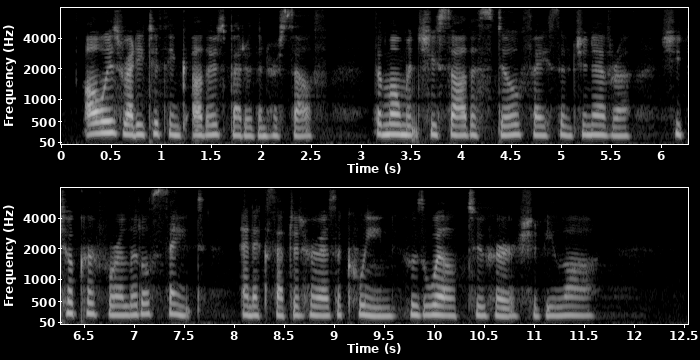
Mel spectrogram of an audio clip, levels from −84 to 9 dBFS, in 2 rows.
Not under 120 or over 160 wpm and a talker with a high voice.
No: average, 175 wpm; high, 205 Hz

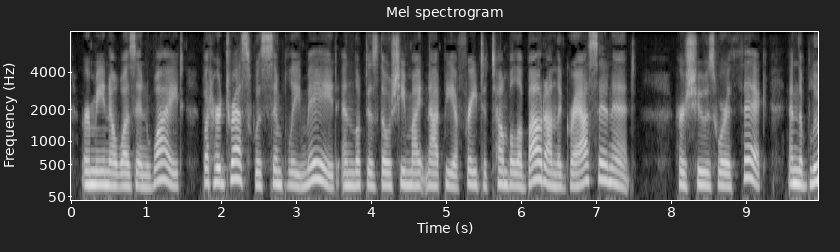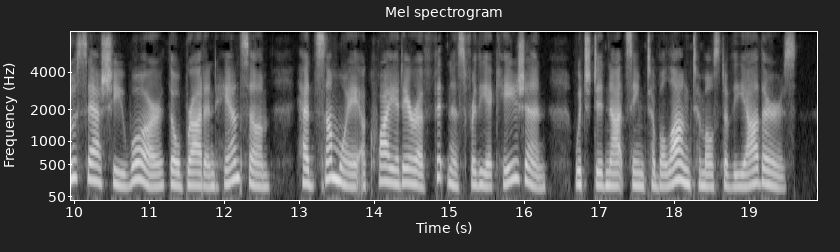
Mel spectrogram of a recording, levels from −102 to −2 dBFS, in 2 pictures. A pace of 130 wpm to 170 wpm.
No: average, 190 wpm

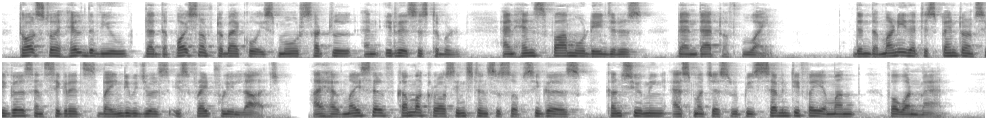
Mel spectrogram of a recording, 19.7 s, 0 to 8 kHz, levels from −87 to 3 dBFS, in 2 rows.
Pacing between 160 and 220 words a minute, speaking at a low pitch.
Yes: average, 175 wpm; low, 130 Hz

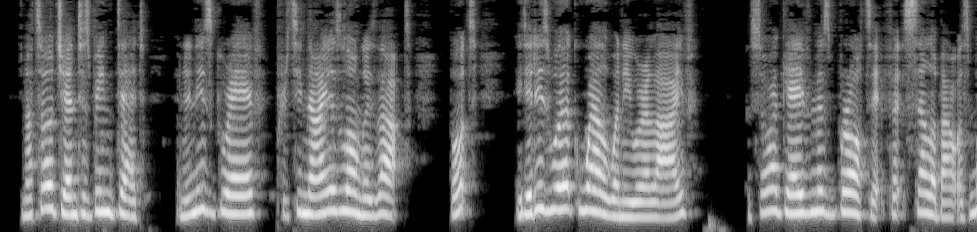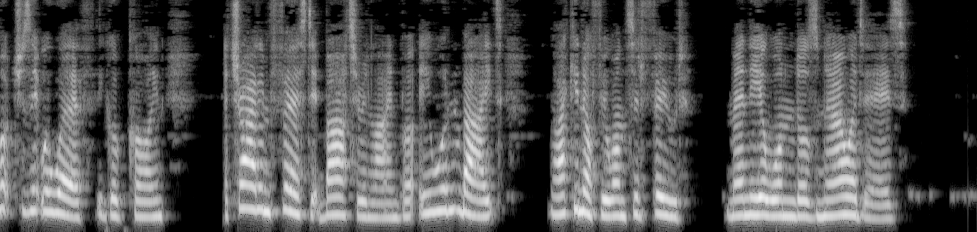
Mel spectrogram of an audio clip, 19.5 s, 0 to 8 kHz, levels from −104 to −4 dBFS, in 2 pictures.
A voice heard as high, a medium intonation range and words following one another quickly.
Yes: high, 230 Hz; average, 3.9 semitones; fast, 215 wpm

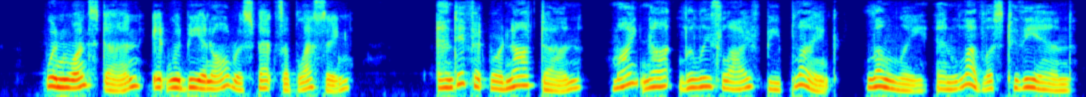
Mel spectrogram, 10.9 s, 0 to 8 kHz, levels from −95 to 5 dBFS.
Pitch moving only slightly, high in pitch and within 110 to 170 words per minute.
No: average, 5.0 semitones; high, 195 Hz; average, 160 wpm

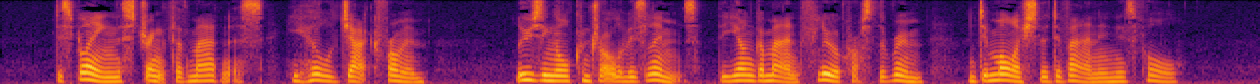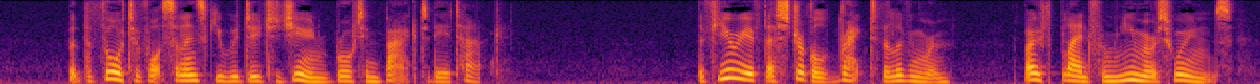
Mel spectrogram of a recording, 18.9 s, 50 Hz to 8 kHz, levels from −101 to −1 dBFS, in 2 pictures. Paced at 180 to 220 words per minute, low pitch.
No: average, 190 wpm; medium, 175 Hz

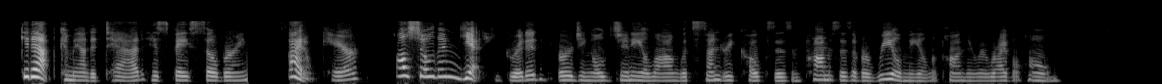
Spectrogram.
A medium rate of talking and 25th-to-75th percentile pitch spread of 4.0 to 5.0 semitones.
No: average, 170 wpm; average, 3.4 semitones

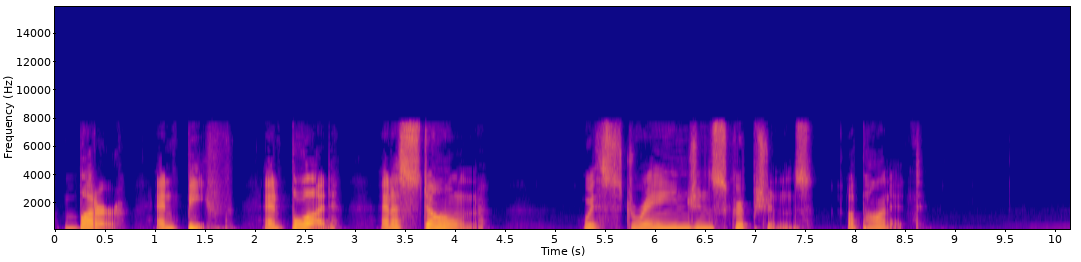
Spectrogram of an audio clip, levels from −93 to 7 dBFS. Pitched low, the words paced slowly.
Yes: low, 105 Hz; slow, 75 wpm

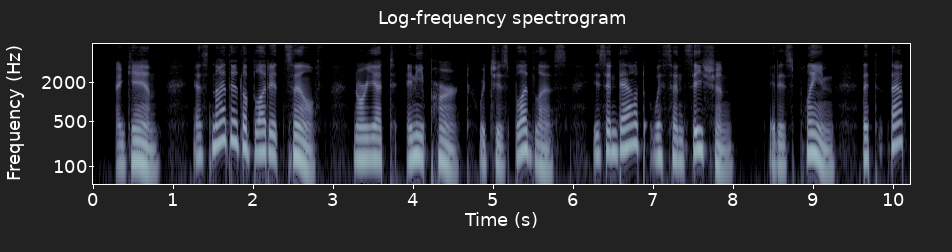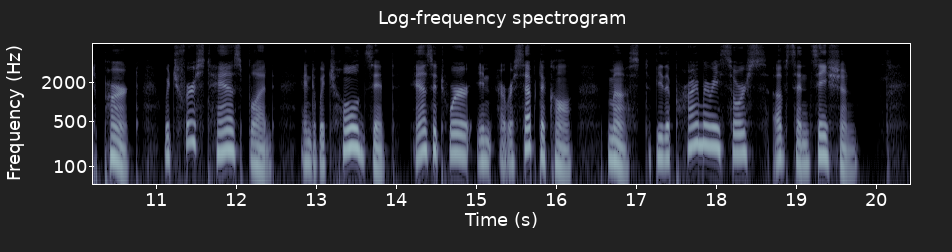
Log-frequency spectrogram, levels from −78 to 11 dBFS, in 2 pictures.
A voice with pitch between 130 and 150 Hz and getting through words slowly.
Yes: medium, 140 Hz; slow, 130 wpm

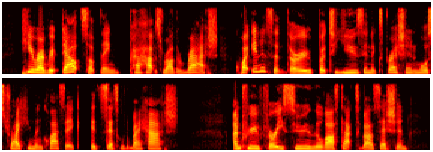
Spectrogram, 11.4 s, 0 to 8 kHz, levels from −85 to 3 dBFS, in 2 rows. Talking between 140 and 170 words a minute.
No: average, 180 wpm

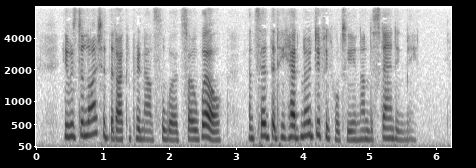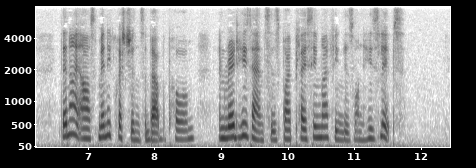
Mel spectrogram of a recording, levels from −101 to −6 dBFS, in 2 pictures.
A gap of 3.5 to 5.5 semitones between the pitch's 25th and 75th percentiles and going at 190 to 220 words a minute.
Yes: average, 4.4 semitones; average, 195 wpm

